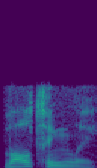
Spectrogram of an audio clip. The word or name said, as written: vaultingly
